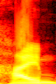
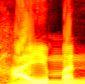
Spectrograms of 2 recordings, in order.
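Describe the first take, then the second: First: The word ends without an n sound. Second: The word ends with an n sound. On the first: The speaker calls it right. "यानी कि हाइम बोलना है" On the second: The speaker calls it wrong. "हाइमन नहीं करना है"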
